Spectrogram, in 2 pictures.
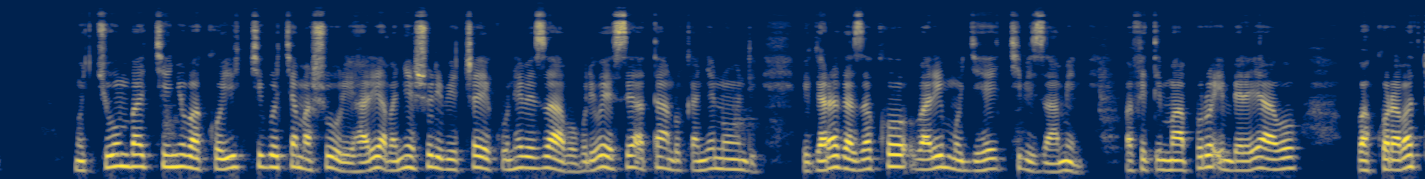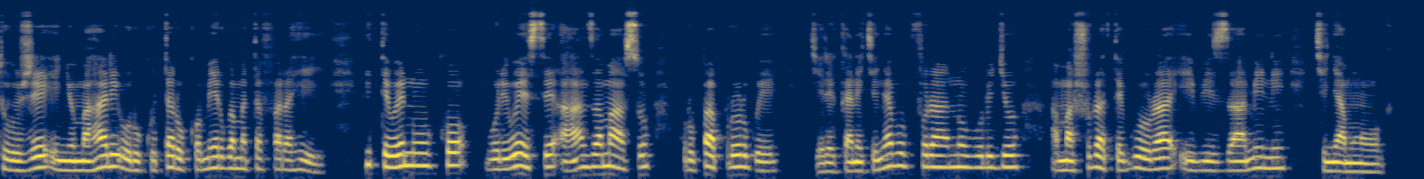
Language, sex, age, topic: Kinyarwanda, male, 36-49, education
